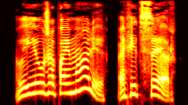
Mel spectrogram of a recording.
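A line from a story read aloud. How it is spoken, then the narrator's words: Shouted. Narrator (Russian): крикнула она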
